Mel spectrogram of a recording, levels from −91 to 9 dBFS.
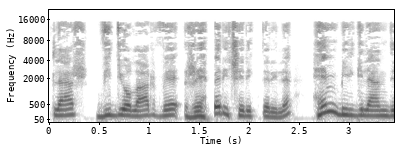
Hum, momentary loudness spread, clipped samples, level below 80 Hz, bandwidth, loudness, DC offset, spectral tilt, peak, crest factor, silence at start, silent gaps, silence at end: none; 6 LU; under 0.1%; -68 dBFS; 15.5 kHz; -31 LUFS; under 0.1%; -5.5 dB/octave; -16 dBFS; 16 dB; 0.05 s; none; 0 s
